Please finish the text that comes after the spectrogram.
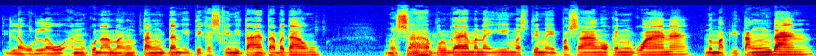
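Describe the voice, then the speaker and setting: A man's voice: medium pitch, steady tone, normal speed, pushed and bright. A man playing an easygoing villager in an Ilocano comedy radio drama, speaking with an Ilocano accent. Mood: planning.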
